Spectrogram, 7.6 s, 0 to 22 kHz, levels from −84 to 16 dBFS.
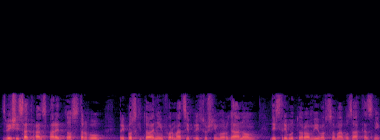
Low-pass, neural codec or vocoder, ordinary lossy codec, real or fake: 7.2 kHz; none; none; real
